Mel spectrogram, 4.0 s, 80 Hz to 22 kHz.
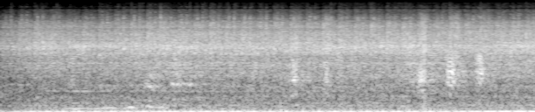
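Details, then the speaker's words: First start of a vintage BMW E36 with a swapped N54 twin-turbo engine, started after jumpering; settles into a steady, even idle with a deep hum, no knocks or misses, running healthy. "No. Let me try jumpering it. Yeah! It starts! Woo-hoo-hoo!"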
